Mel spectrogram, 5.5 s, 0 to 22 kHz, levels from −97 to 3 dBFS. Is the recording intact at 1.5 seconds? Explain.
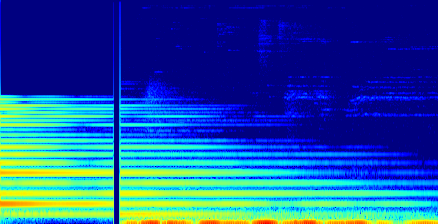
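No. From 0 to 1.5 s the music is dull and boxy, with nothing above 3.8 kHz, quieter by roughly 10 dB, and carries a faint extra noise floor. An 80 ms silence marks the switch back. The likely cause is an input switched to a poorer, narrower-band device.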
